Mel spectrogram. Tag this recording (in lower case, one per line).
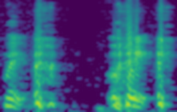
laughter
woman speaking
speech
human voice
